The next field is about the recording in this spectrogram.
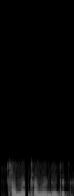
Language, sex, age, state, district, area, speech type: Manipuri, male, 18-30, Manipur, Imphal West, rural, conversation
